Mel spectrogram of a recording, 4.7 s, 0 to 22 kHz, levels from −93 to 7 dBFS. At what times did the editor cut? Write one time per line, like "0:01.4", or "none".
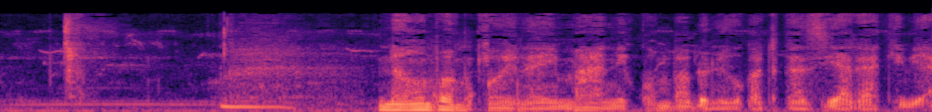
0:02.4
0:03.5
